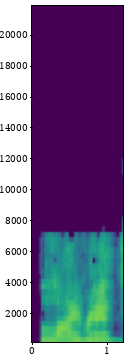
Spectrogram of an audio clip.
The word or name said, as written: lyrids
